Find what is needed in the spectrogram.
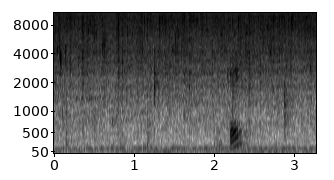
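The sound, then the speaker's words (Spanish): Meat and purple onion frying in oil in a preheated pan give a steady, soft sizzle with scattered crackles, and one brief louder scrape partway through. “Vamos a echar la carne en el otro sartén precaliente también, otro poquito de aceite para ponerle la cebollita, una cebollita lila.”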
